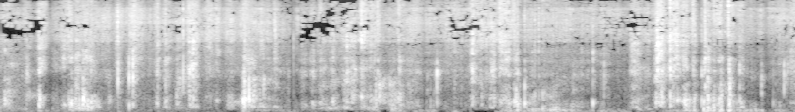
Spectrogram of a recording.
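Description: A white round styrofoam plate, held to the left of the microphone, is rubbed and scratched with fingertips and nails. The result is a stream of squeaks and scratchy, crinkly friction sounds with short bursts throughout.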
